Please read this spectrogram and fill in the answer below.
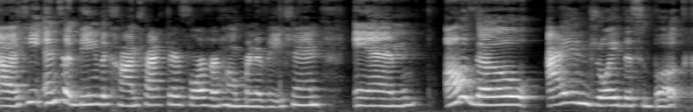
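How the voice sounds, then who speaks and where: Animated woman's voice, fairly high in pitch, with ordinary pitch variation and a slight Southern US accent. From US South. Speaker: book vlogger. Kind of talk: casual chat.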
